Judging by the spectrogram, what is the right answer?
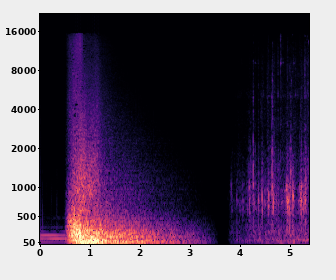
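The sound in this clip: A loud whooshing swell rises and slowly fades away. After a short silence, the hooves of a horse pulling a carriage clop in a steady, light rhythm.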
